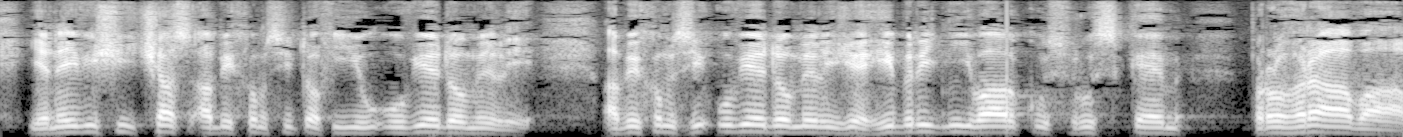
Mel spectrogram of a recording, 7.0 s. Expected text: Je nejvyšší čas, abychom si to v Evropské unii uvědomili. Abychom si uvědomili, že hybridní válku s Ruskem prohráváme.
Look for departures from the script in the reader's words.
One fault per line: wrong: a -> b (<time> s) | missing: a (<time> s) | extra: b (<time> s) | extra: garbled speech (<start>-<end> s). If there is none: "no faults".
missing: Evropské (1.6 s)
